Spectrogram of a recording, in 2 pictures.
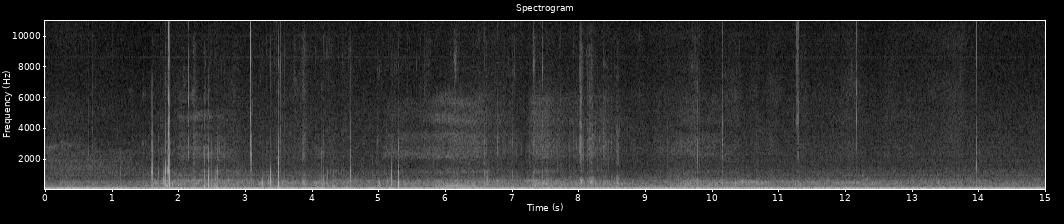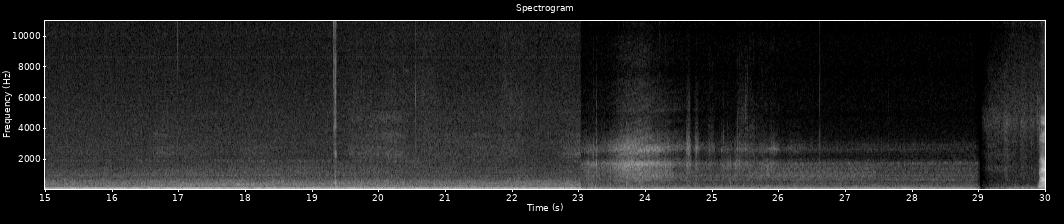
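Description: Wind buffeting the camera microphone outdoors, a steady low rumble, with scattered sharp clicks and ticks over it. About three quarters of the way through it drops to a quieter, thinner hiss.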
